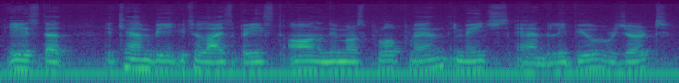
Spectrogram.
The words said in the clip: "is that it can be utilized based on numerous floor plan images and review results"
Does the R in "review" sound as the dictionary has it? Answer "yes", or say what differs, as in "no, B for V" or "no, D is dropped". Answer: no, L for R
